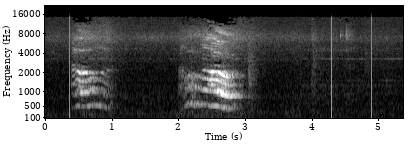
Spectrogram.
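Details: A female cat in heat gives two long, falling meows to call a mate, the second louder and more strained, followed by a couple of sharp clicks in an otherwise quiet room.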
